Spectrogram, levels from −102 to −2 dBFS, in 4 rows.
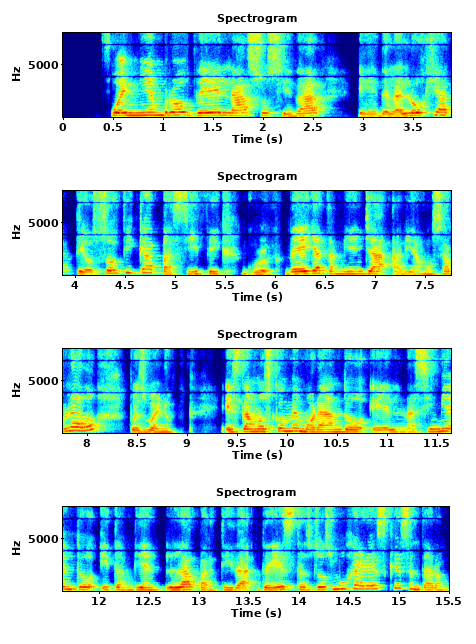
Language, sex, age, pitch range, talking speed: Spanish, female, 20-39, 200-260 Hz, 130 wpm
